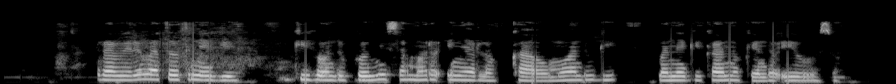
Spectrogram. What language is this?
Luo (Kenya and Tanzania)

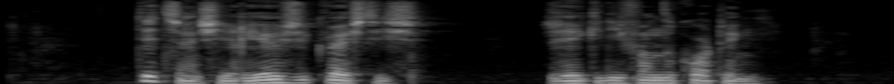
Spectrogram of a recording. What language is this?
Dutch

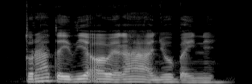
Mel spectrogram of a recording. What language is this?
Kikuyu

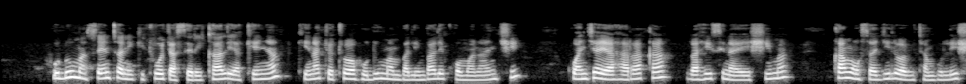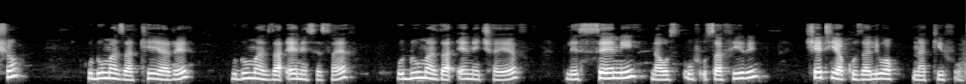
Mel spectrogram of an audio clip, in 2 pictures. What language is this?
Swahili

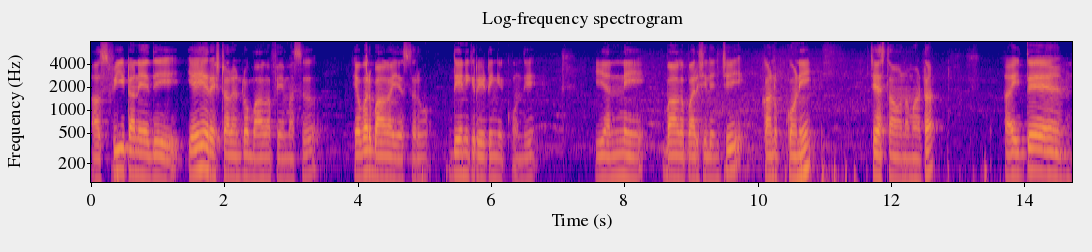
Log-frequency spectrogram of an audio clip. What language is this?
Telugu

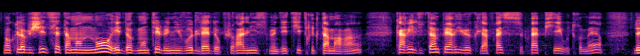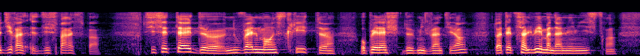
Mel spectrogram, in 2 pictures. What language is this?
French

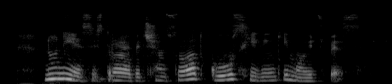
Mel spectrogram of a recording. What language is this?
Georgian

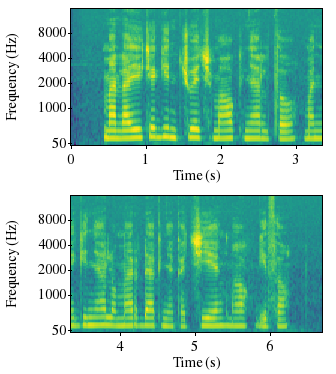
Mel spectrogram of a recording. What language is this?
Luo (Kenya and Tanzania)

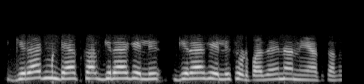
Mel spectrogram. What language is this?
Konkani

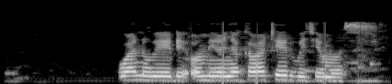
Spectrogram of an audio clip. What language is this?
Luo (Kenya and Tanzania)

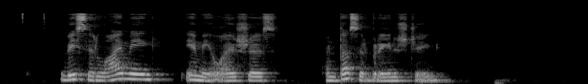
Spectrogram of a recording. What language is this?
Latvian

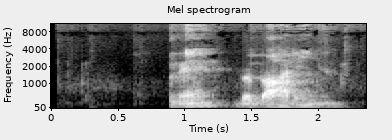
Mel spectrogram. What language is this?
Kurdish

